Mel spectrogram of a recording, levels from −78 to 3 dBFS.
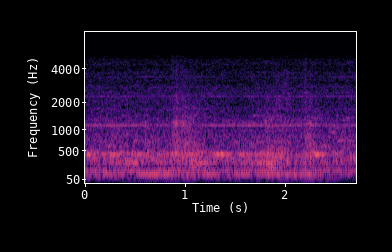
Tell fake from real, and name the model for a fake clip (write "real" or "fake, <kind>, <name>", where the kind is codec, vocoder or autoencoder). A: real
